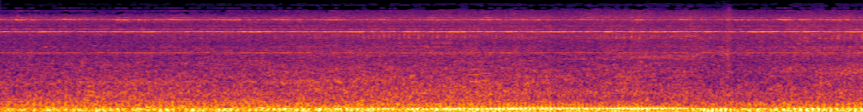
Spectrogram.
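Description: Low, steady engine rumble of a distant motor, swelling a little with a hum in the middle, with thin steady high-pitched tones above it.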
